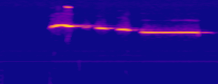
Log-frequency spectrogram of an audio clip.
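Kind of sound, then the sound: human body sound, person whistling a tune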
